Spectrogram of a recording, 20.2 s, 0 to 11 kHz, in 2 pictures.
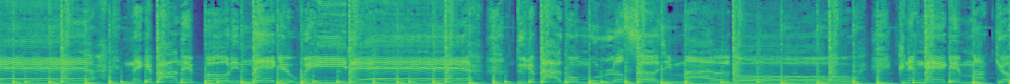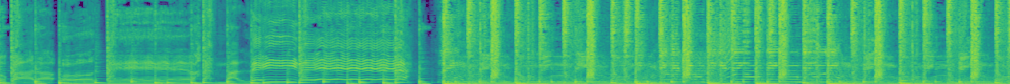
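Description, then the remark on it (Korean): An upbeat, catchy K-pop dance track, ranked the number one earworm song, plays loud and alone, with a pounding beat, bright synths and sung vocals, shifting midway into a dense, driving chorus section. “귀벌레 현상 대망의 1위 곡이 자, 이 곡이 선정이 됐는데 사실 이 곡은 정말 조심해야 됩니다.”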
